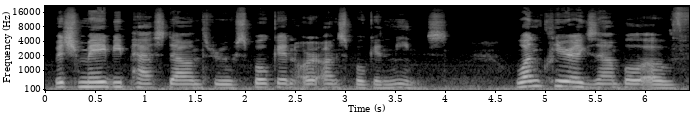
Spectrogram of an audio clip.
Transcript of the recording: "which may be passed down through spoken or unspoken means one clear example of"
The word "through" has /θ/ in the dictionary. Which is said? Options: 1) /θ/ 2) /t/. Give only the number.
1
